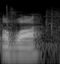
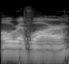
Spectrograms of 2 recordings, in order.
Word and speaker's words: au revoir: Au revoir, monsieur. Au revoir, monsieur. Ah, I wish I was French so I could say au revoir. You know, instead of au revoir, you know, like we Americans make it three Hello, Nico.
